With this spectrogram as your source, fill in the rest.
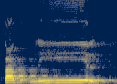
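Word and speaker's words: تَضْلِيلٍ: আইন হলকের মধ্যখান থেকে একটু চাপ দিয়ে আমরা উচ্চারণ করব। ইয়াজআল কাইদাহুম ফি, ফিতে একালিফ টান হবে। তাদলিল, আমরা অনেকে পাঠ করি তাদ, দদকে দাল বানিয়ে ফেলি।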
